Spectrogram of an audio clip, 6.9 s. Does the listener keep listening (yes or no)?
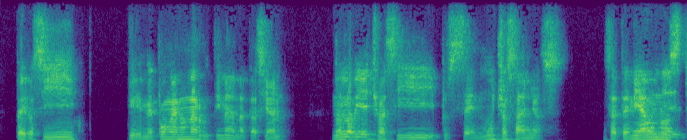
yes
